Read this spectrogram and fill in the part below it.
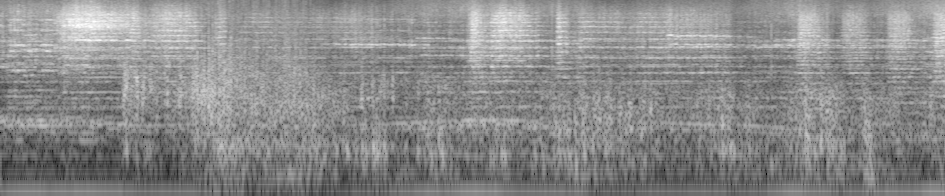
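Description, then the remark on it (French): Loud rolling thunder rumbles through a stormy downpour, with heavy rain hissing steadily and deep crashes swelling and fading across the whole stretch, no voices. “les éclairs, le tonnerre”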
